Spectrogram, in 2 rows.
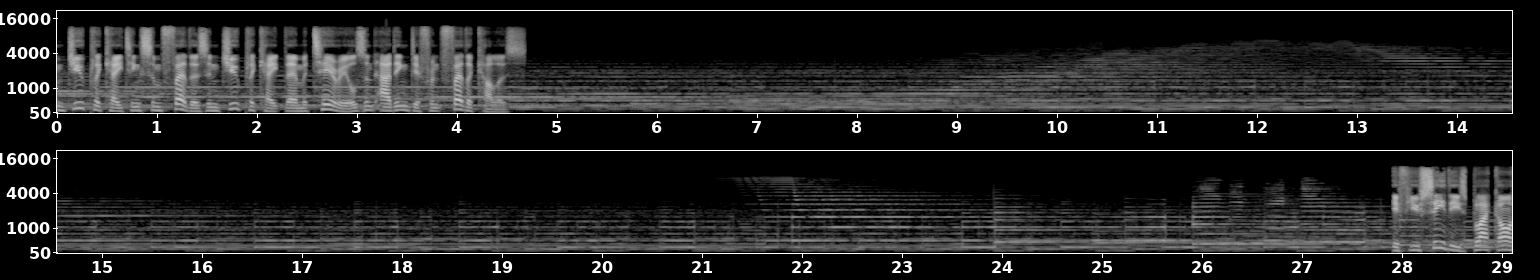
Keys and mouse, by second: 1.3 click, 1.5 KP_Divide, 1.6 z, 3.2 Delete, 3.8-5.9 drag, 5.9-7.3 right drag, 7.3-10.6 drag, 8.5 alt+a, 12.4 click, 13.0 KP_Divide, 13.6 alt+a, 14.3 click, 15.0 middle click, 15.1-16.9 right drag, 16.9-20.0 drag, 17.9 n, 18.0 alt+a, 24.7 alt+a, 24.7-25.7 drag, 27.2-29.1 drag, 27.2 z.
